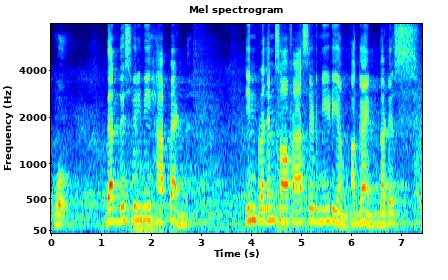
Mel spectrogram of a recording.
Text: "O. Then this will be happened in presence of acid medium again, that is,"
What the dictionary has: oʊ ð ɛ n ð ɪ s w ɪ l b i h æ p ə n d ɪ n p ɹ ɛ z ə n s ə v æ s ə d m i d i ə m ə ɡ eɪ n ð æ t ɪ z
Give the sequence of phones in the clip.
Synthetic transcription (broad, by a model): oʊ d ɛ n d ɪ s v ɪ l b i h æ p ə n d ɪ n p ɹ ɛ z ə n s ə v æ s ə d m i d i ə m ə ɡ eɪ n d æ t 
